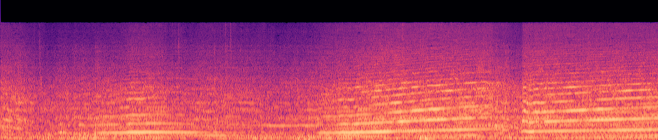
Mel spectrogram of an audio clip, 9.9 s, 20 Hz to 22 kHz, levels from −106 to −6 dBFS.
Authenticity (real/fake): fake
